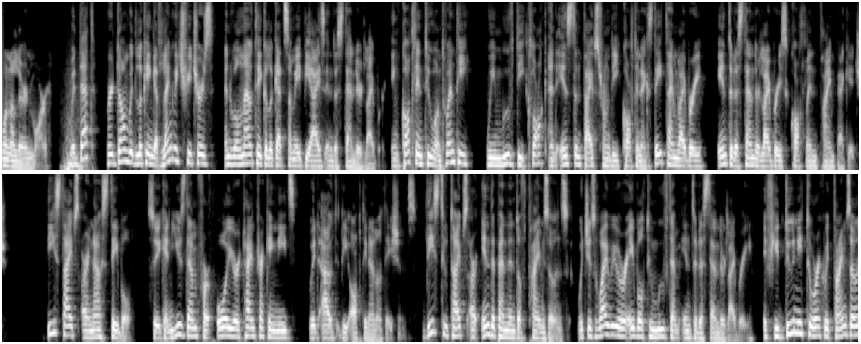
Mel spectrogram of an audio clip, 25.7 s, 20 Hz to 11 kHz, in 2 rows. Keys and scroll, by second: 16.0 super+BackSpace, 16.0 ctrl+y.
